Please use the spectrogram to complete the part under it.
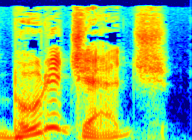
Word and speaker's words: Buttigieg: Who's going to play Liz Cheney, Adam Kinzinger, Pete Buttigieg? It's Buttigieg. Oh, my apologies. I've been mispronouncing it for years.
